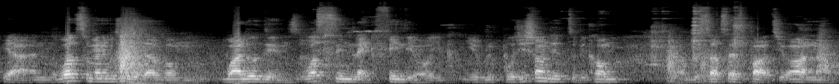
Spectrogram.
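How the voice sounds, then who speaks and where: A man's voice: medium pitch, fairly even intonation, moderate pace, heavy background noise. A man hosting an interview, eager and encouraging, often reacting with "wow". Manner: enthusiastic, frequent "wow" and "yeah". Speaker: interviewer host. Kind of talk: show host interviewing. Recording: echoey room with faint background.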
